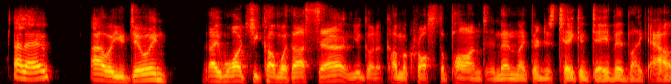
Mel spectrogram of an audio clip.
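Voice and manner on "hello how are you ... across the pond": fake, mock English accent. Imagining strangers knocking on someone's door to take him away, mock English accent. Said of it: "Why are they English?".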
